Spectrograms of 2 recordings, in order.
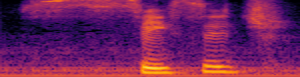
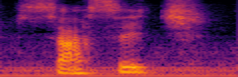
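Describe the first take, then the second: First: "Sausage" as "SAY-sij", rising; varied pronunciation. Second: "Sausage" as "SAH-sij", softer, rising; varied pronunciation. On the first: Reader comparing ways to say it, "saysage". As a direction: put an "ay" in the first syllable of Sausage. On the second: Reader comparing ways to say it, "sahsage". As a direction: open "ah" in the first syllable of Sausage. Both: Shown as a demonstration. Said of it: "you could say sausage".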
